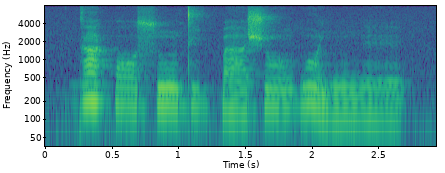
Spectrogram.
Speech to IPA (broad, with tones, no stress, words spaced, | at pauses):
ɡa˦k͡pɔ˧ sũ˦ti˧k͡pa˧ʃɔ̃˦ bɔ̃˦˨jũ˨ nɛ̃˨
